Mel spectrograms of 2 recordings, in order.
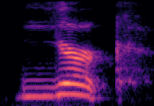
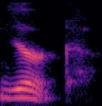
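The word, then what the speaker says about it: Jurk: So here's last name, Jük. It's J U R K but J U R K but it's pronounced Jük.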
